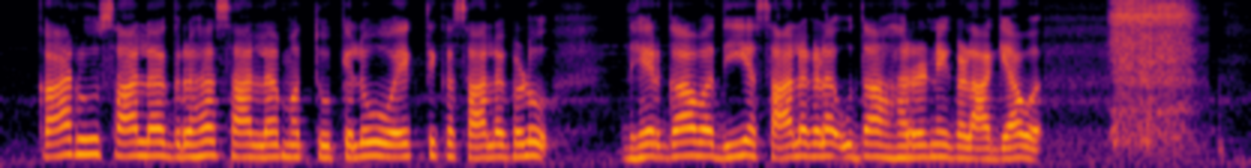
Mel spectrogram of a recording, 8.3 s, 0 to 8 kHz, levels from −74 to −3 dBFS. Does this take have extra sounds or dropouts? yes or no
yes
